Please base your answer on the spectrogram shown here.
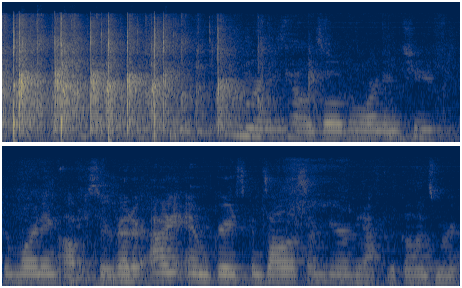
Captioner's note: applause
